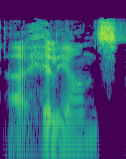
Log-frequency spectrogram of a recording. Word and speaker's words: Helion: So let's think about what we can and I guess the graphic that they have on Helion's, or Helion, I guess would be the best way to pronounce it.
